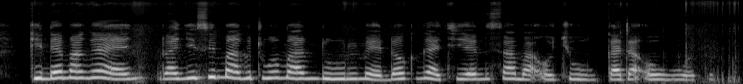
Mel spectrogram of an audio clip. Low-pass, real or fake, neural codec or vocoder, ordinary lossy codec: none; fake; vocoder, 44.1 kHz, 128 mel bands every 512 samples, BigVGAN v2; none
